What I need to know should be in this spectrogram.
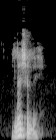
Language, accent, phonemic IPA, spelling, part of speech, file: English, Southern England, /ˈlɛʒəli/, leisurely, adjective / adverb, LL-Q1860 (eng)-leisurely.wav
- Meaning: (adjective) Characterized by leisure; taking plenty of time; unhurried; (adverb) In a leisurely manner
